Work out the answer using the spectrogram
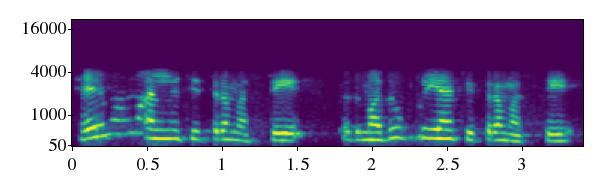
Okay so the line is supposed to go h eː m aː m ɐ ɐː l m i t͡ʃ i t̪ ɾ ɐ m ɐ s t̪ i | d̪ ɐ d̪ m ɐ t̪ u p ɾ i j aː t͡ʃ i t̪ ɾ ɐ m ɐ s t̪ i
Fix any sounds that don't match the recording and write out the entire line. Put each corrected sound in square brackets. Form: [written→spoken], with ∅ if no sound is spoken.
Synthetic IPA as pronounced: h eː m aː m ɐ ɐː l [m→n] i t͡ʃ i t̪ ɾ ɐ m ɐ s t̪ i | [d̪→t̪] ɐ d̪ m ɐ [t̪→d̪] u p ɾ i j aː t͡ʃ i t̪ ɾ ɐ m ɐ s t̪ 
